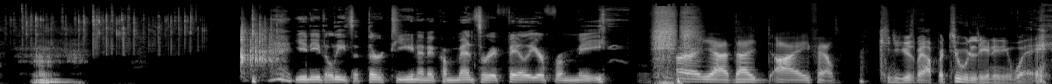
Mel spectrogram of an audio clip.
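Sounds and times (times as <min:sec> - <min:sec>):
dice clattering across a hard surface: 0:00.0 - 0:02.8
speech: 0:00.3 - 0:00.8, 0:02.8 - 0:10.5.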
